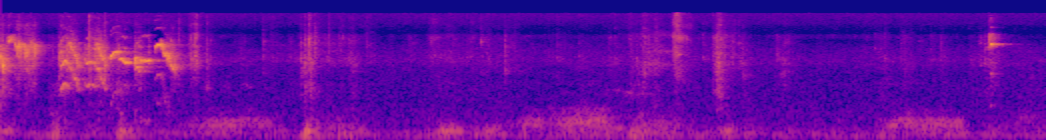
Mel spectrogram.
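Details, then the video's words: In the morning, a Green-winged Saltator shows off with a loud burst of high whistled song for about two seconds, then mostly quiet with faint low murmurs and one brief sharp note near the end. "Trinca ferro dando show logo de manhã"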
